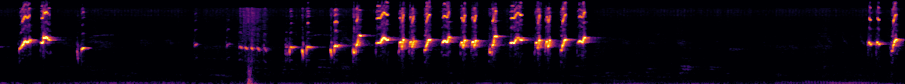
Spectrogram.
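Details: Sooty-headed bulbul used as a training lure: a few scattered chirps and a sharp click, then a long, rapid chattering run of bright, upward-flicking notes, silence, and a final brief burst, over a low hum.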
